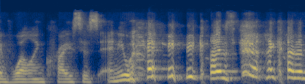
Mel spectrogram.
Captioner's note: laughing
